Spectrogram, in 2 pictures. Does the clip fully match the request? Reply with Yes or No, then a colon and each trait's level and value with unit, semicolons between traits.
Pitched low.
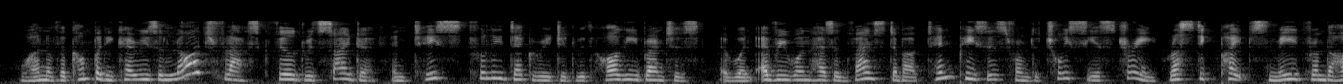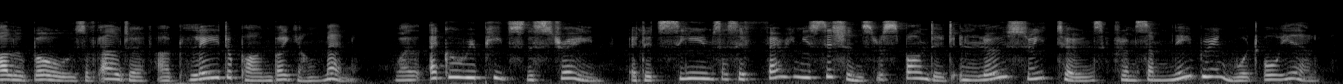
No: high, 220 Hz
